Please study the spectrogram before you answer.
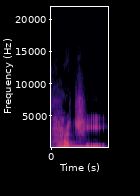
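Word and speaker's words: Hachi (八): and he thought that they resembled the kanji or the character that represents the number eight and is pronounced as Hachi in Japanese.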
